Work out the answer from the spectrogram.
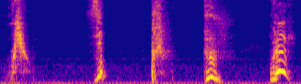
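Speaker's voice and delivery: short, separate mouth whooshes and zips; imitated transition sounds. Shown as a demonstration. Lecturer listing shot-to-shot transition sounds, quick mouthed effects. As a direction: flick out quick swooshing effects. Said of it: "you could have".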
